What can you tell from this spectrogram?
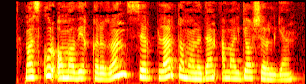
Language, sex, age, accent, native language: Uzbek, female, 12-17, Farg'ona, Uzbek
